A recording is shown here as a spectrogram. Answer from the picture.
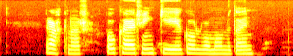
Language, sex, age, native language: Icelandic, female, 12, Icelandic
